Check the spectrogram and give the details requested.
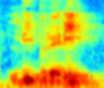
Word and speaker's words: librairie: Most of you can remember we pronounce library in French librairie, librairie, in or en Obelin or in Oberlin, librairie in Oberlin, Obelin.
